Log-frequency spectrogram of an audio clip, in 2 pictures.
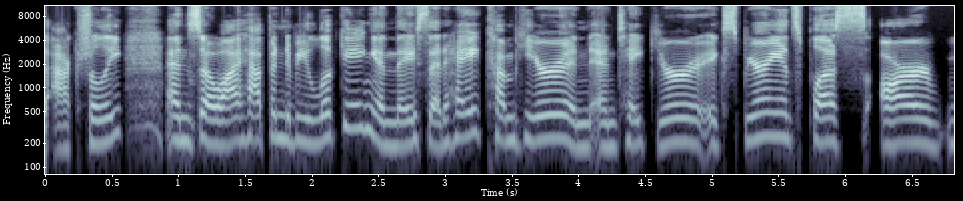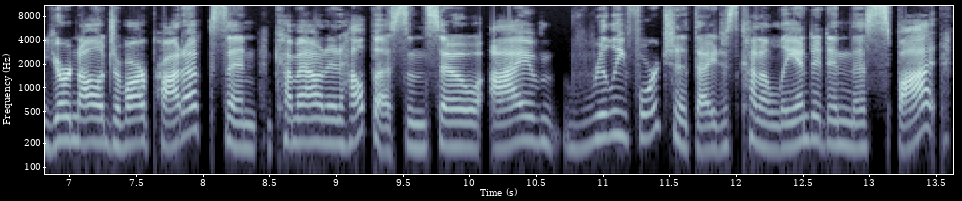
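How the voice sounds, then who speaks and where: A woman's voice: medium pitch, fairly bright tone, no room sound, clean studio sound. A middle-aged woman from Nebraska with a Midwestern American accent, answering conversationally and enthusiastically as a podcast guest. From Nebraska, United States. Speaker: podcast guest, nonprofit fundraising professional.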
